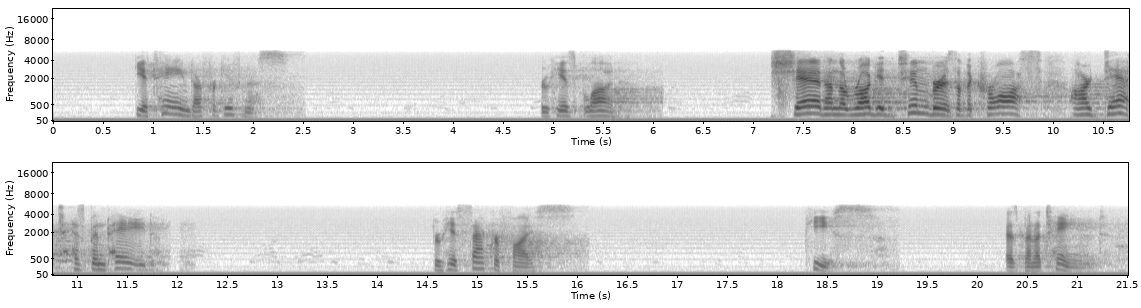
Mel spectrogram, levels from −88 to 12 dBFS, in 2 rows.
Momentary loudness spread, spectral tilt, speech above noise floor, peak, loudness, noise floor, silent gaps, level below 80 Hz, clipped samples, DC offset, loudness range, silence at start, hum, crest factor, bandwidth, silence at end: 25 LU; -7.5 dB/octave; 20 dB; -4 dBFS; -24 LUFS; -45 dBFS; none; -46 dBFS; under 0.1%; 0.1%; 19 LU; 0 s; none; 26 dB; 5.8 kHz; 0 s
